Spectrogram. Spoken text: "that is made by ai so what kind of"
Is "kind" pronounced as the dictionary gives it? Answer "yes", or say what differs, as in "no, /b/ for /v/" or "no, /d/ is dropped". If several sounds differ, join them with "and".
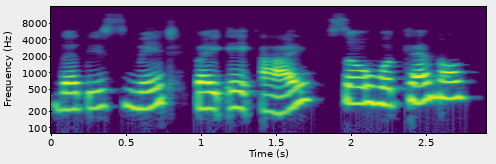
no, /d/ is dropped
